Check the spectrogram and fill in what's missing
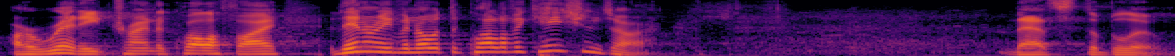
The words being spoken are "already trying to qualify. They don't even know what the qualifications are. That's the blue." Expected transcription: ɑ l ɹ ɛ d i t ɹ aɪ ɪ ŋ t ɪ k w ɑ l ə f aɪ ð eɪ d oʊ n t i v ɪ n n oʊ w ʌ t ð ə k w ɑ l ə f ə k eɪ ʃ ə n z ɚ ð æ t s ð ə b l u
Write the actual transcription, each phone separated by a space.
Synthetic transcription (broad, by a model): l ɹ ɛ d i t ɹ aɪ ɪ ŋ t ɪ k w ɑ l ə f aɪ ð eɪ d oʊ n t i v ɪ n n oʊ w ʌ t ð ə k w ɑ l ə f ə k eɪ ʃ ə n z ɚ ð æ t s ð ə b l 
